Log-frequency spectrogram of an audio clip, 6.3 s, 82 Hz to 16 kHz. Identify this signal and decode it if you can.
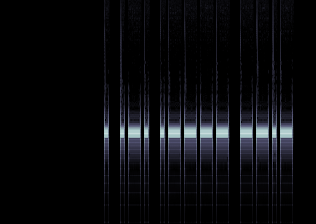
Morse code, heard as a keyed tone, about 15 wpm, 700 Hz. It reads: ER1Q
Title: DXCC-100 Call Signs - 4 Characters - 15wpm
